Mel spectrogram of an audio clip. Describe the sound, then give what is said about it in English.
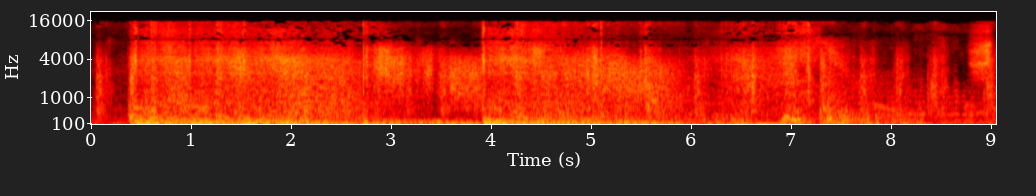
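Rocket explosions in a video game: loud, booming blasts with heavy low rumble, one after another through the whole clip, with a few sharper hits standing out. “Oh, you like rockets, huh?”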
